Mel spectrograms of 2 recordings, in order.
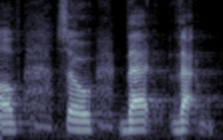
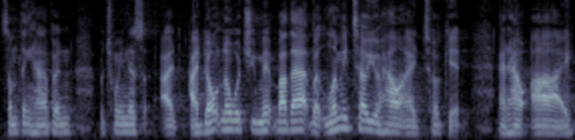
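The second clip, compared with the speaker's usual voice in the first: softer, lower, calm honest tone; gentle complaining; 3 semitones lower, 4 dB quieter than usual. Shown as a demonstration. Spouse calmly sharing hurt feelings, soft and low. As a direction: tell them gently how you feel. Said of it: "here's complaining".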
